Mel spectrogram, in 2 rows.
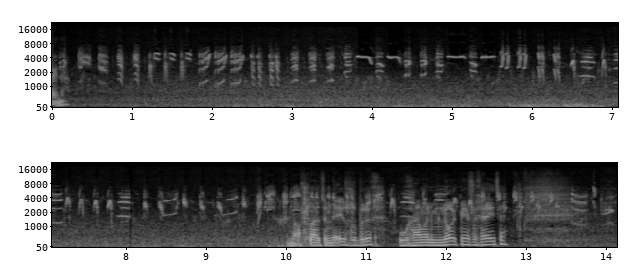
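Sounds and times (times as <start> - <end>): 
Eurasian reed warbler song in a reedbed: 0.0 - 14.1
speech: 10.0 - 13.0.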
